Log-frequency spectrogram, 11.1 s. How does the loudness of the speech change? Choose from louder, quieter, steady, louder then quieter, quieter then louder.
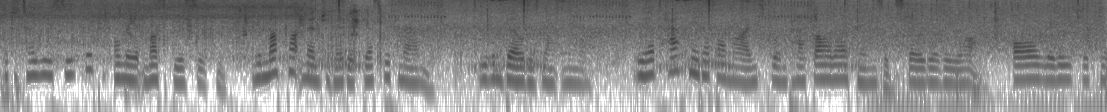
steady.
